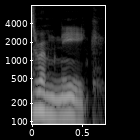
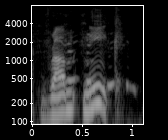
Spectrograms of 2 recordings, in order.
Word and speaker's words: Ramneek: My name is Ramneek. You blend the words rum and unique. Those are English words, Ramneek.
